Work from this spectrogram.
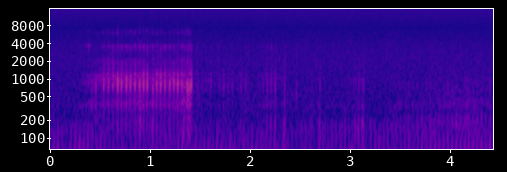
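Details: Kitten named Yumak purring during a massage; continuous low pulsing rumble, with a burst of fur-rubbing noise in the first second and a half, then purring alone.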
